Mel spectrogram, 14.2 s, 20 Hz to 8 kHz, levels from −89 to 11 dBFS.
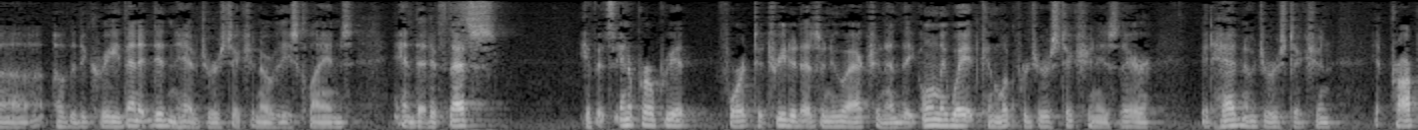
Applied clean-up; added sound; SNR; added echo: none; none; none; none.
